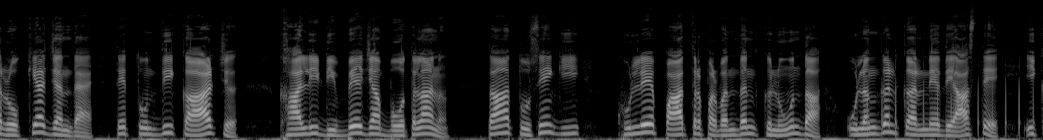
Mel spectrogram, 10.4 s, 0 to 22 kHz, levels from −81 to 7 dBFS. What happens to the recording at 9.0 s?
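At 9.0 s the speech is inside a train of clicks that runs from 8.67 to 10.34 s, starting just after "पात्र प्रबंधन कनून दा". Roughly fifteen near-identical pulses tick at a steady 7.2 per second, peaking about 5 dB above the speech and carrying on through pauses. That regular, same-shaped ticking sets it apart from random crackle or a single dropout pop. The likely source is interference from nearby equipment or a faulty connection or power supply.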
